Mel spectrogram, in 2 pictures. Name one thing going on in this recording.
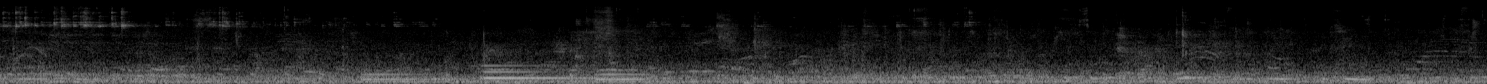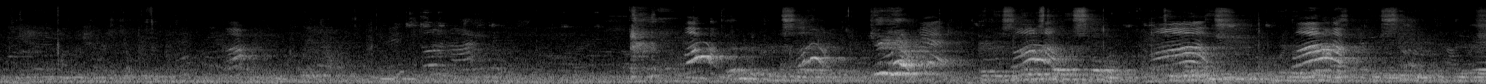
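An audience murmurs quietly in a large hall.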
